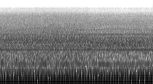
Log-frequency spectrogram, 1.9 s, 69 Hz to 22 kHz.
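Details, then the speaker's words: Abandoned diesel generator after engine repair (20 thou clearance, scraping friction gone), running at no load at about 60–61 Hz; owner says it should be about 1900 rpm and needs adjusting up. Deep, steady hum with no hunting, much crisper than before. "Runs nice now. It was, I should have videoed the startup, but I was just anxious to get it going. It was much crisper."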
